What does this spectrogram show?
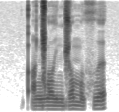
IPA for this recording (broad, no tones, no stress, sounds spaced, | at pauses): qʼ æ ŋ͡ǁ ɔː i̯ n d͡ʒ ɔ m ɔ xʷ ə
